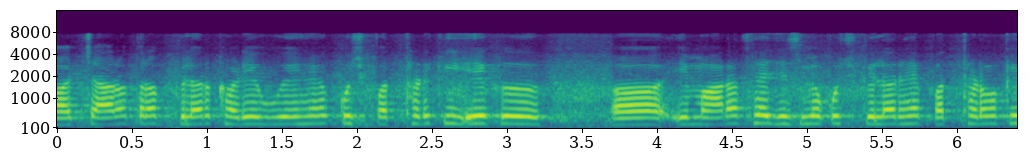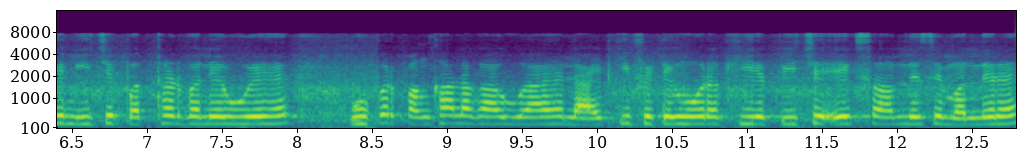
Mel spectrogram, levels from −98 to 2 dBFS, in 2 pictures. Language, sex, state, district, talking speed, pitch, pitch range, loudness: Hindi, female, Rajasthan, Churu, 200 wpm, 225 Hz, 215-235 Hz, -13 LUFS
